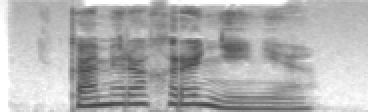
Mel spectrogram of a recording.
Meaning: left-luggage office (a place at a railway station or airport where luggage may be left for a small charge)
- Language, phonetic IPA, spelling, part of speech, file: Russian, [ˈkamʲɪrə xrɐˈnʲenʲɪjə], камера хранения, noun, Ru-камера хранения.ogg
